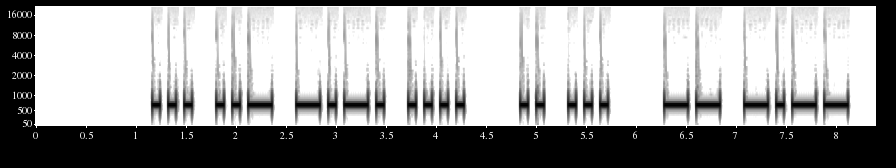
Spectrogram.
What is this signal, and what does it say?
Morse code, heard as a keyed tone, about 15 wpm, 700 Hz. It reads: SUCH IS MY
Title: Sentences from Top 1000 Words - Review Part 1 - 15wpm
